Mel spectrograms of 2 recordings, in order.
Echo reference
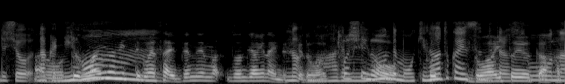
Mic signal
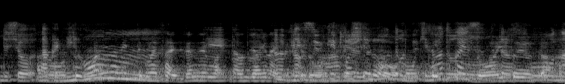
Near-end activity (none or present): present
